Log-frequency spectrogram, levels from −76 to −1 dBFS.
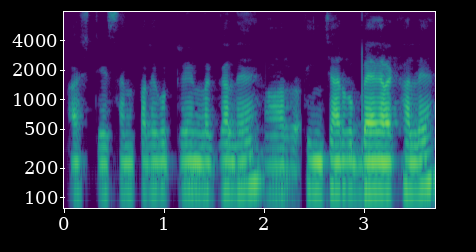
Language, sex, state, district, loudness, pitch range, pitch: Maithili, male, Bihar, Lakhisarai, -25 LUFS, 115-120 Hz, 115 Hz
